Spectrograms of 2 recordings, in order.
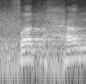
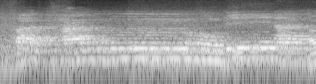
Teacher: Karena ada tanwin bertemu huruf mim, maka dimasukkan dan didengungkan. Fathan menjadi fatham. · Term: idgham bigunah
